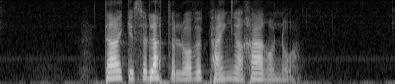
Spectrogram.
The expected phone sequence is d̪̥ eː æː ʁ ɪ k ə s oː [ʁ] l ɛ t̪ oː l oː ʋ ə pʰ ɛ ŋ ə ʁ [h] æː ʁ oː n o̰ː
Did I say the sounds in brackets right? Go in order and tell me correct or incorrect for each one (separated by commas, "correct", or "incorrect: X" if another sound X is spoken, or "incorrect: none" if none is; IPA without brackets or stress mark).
incorrect: none, correct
